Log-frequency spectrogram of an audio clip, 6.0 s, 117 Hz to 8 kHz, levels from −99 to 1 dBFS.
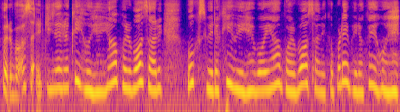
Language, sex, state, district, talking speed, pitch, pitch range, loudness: Hindi, female, Himachal Pradesh, Shimla, 250 wpm, 285 Hz, 265-330 Hz, -15 LUFS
